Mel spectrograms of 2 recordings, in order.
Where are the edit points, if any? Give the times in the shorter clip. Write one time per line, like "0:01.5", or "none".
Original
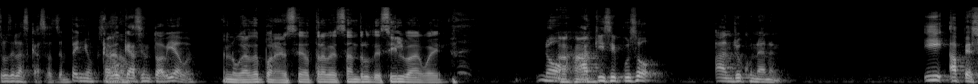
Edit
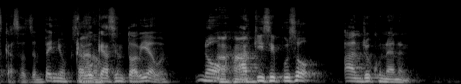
0:01.9
0:03.4

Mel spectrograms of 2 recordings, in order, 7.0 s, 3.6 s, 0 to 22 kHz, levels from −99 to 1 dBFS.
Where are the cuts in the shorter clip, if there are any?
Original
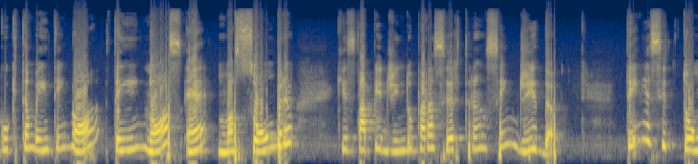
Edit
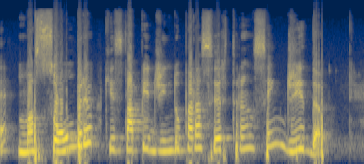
0:01.0

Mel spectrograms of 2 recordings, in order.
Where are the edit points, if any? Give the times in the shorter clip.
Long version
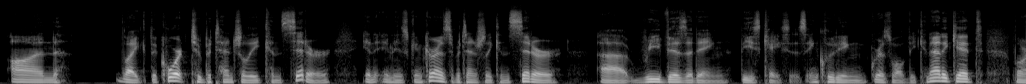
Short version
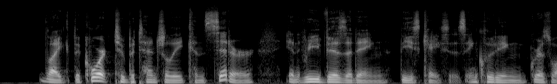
0:03.0

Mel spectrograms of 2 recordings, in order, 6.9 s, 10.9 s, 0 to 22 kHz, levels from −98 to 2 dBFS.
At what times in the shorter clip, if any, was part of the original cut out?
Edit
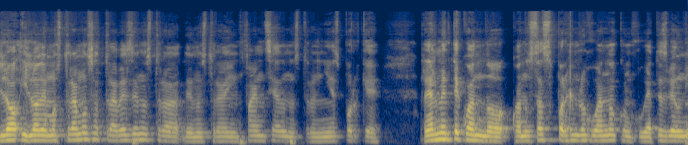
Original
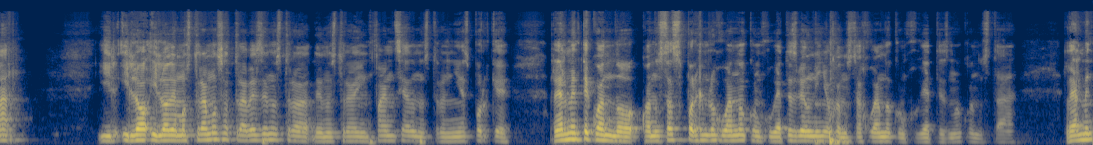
none

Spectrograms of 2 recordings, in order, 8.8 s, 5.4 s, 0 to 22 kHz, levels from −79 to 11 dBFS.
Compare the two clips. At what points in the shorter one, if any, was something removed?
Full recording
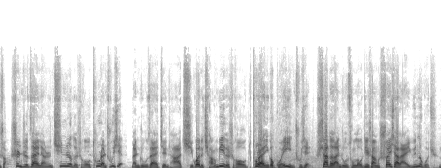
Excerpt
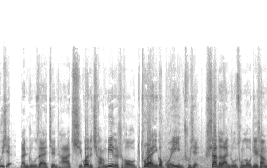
none

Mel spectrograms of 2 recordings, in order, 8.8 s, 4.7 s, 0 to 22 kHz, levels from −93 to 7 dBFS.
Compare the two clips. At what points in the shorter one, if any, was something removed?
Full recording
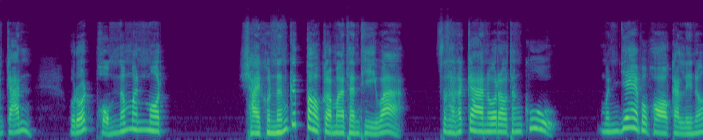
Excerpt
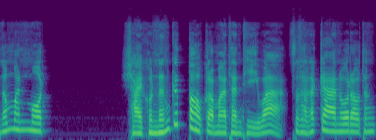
0:03.6

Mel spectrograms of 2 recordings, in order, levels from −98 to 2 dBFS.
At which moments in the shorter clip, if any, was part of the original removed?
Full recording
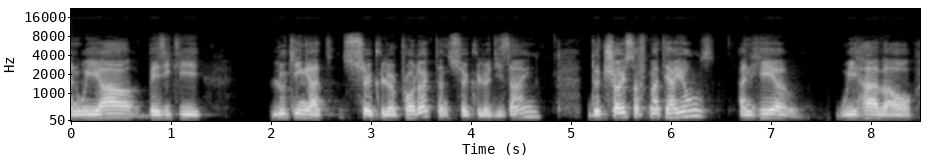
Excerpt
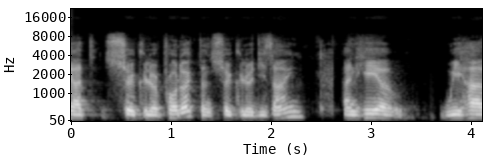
0:02.6

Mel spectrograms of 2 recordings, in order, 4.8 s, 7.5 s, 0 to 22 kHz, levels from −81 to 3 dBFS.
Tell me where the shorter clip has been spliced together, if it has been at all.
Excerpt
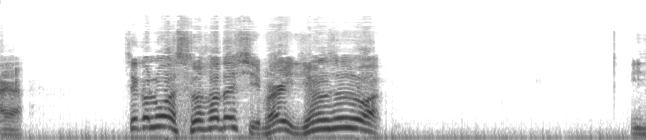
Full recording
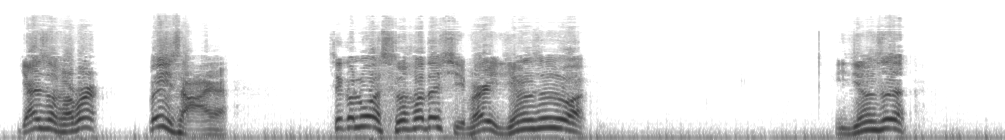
none

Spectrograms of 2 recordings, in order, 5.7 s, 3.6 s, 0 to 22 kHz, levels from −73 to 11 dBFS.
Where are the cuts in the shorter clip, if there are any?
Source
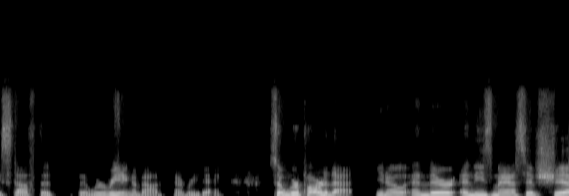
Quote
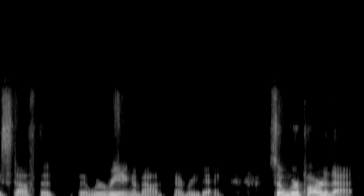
none

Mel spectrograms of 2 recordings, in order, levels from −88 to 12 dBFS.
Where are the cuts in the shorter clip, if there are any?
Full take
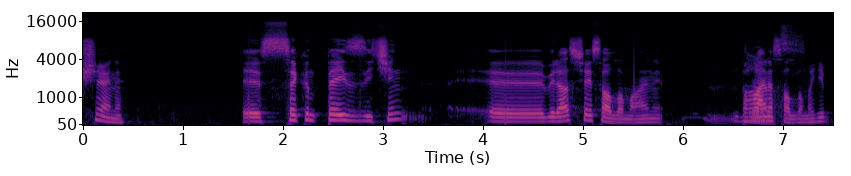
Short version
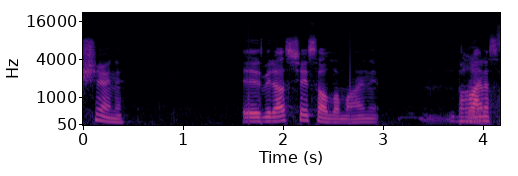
0:01.8

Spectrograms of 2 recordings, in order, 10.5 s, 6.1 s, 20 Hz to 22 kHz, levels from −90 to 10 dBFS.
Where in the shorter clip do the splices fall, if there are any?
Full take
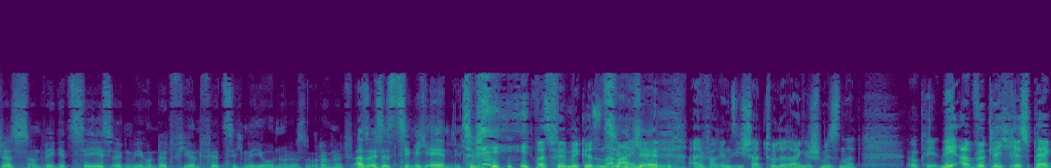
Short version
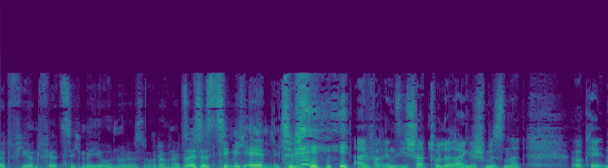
0:01.8
0:03.5

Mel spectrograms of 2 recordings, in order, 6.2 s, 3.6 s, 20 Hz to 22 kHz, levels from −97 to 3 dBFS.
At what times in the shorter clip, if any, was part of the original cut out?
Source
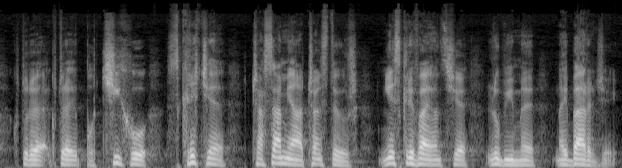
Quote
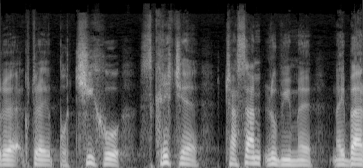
0:02.6

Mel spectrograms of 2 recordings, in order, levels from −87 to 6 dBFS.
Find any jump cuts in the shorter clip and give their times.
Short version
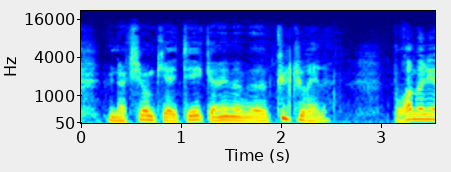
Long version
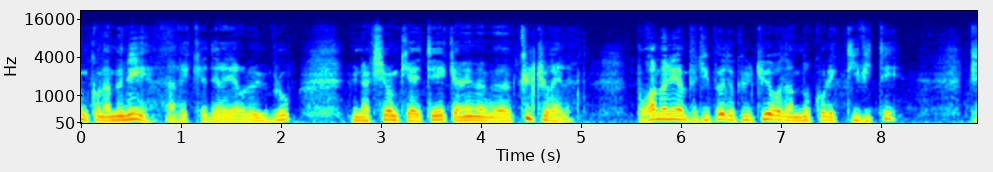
none

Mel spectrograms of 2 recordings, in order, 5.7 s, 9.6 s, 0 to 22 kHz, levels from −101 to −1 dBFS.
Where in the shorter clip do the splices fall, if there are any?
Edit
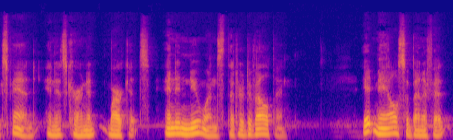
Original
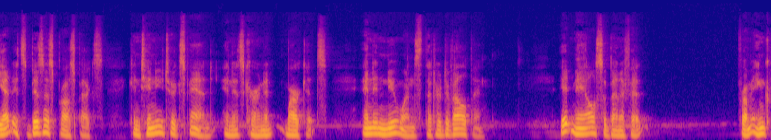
0:02.0

